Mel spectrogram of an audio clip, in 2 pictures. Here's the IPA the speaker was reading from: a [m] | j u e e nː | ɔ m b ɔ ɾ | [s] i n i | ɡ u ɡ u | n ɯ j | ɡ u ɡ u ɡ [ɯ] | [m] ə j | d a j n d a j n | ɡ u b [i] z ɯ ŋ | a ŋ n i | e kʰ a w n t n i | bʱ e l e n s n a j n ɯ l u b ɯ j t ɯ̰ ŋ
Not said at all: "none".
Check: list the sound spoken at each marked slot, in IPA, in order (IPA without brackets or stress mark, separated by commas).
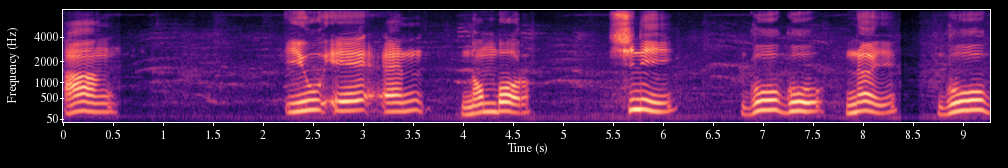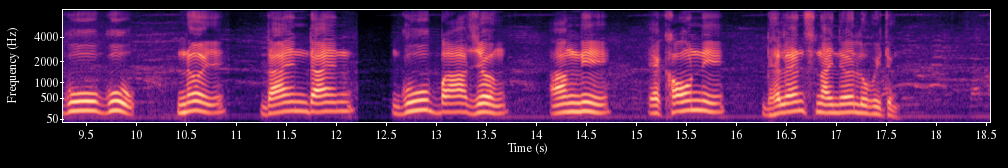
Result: ŋ, s, u, n, a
